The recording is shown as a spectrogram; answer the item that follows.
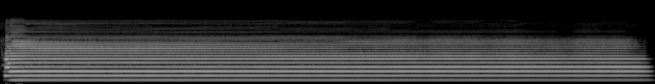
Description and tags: Alto Sax G#3
The G#3 note played on an alto sax
instrument, sax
